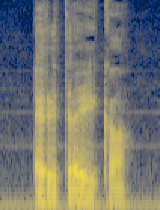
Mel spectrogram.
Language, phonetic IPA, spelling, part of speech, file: Polish, [ˌɛrɨˈtrɛjka], Erytrejka, noun, Pl-Erytrejka.ogg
